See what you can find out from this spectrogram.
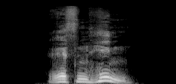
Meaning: inflection of hinreißen: 1. first/third-person plural preterite 2. first/third-person plural subjunctive II
- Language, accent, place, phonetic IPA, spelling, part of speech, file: German, Germany, Berlin, [ˌʁɪsn̩ ˈhɪn], rissen hin, verb, De-rissen hin.ogg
